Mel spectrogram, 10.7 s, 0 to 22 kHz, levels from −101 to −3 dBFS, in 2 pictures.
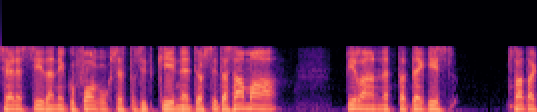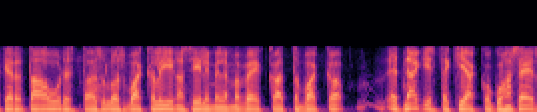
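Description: From 3.58 to 5.14 s the speech breaks into repeated packet loss with a robotic sound. Sixteen short holes, the longest about 37 ms, are patched by extending the preceding waveform, so roughly 18 percent of the stretch is synthetic continuation. The effect is a choppy, robotic texture with fragments dropping out. After a brief clean gap, the same pattern returns from 5.54 to 6.11 s: five holes of up to 25 ms, about 16 percent of that span concealed, giving a shorter burst of the same mechanical quality.

Three isolated short concealed packet losses follow, at 6.44 to 6.48 s, 7.06 to 7.10 s and 7.58 to 7.62 s. In each, about 20 ms of audio failed to arrive in time and the decoder bridged it by carrying the last sound forward before crossfading back into the real signal. Each one is heard as a quick smear or wobble rather than a clean cut, and a brief consonant at those points can be lost.

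From 9.97 to 10.34 s a jitter buffer speed-up compresses the speech. The receiver had accumulated more buffered audio than its target and trimmed pitch-period-sized pieces in succession, removing around 40 ms in total and running the audio at about 109 percent speed. Pitch stays unchanged, but the phrase sounds rushed.

Throughout, nothing is present above 4 kHz, which points to a G.711-type narrowband call codec.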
